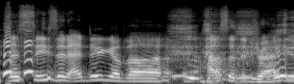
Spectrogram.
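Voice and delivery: laughing while talking. Real, not acted. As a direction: let laughter break through the words. Laughing while mentioning the show.

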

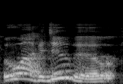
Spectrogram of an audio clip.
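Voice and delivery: high, drawn-out mock disbelief; astonished echo. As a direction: repeat the odd name as if amazed. Narrator echoes answer in surprise.

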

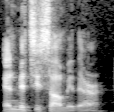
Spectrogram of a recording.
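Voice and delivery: ordinary talk, nothing marked

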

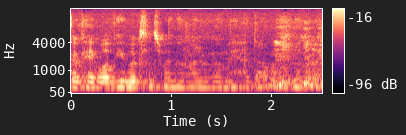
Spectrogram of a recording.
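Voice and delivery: very soft, hurried thinking aloud; mental checklist. Acted. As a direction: run through it quickly under your breath. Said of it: "doing the checklist in my head".

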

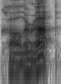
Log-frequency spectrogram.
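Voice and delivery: sinister monotone command; eerie creature, level and grave; gray, terrible voice. A narrator's reading. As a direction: summon with cold gravity. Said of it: "said the gray voice".

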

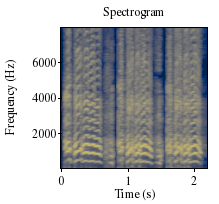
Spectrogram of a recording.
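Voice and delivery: very high, loud hammed-up laughing; mock crowd laughter. Crowd laughing at the bit, very high mock. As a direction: cackle like a fawning audience. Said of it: "everyone's like".

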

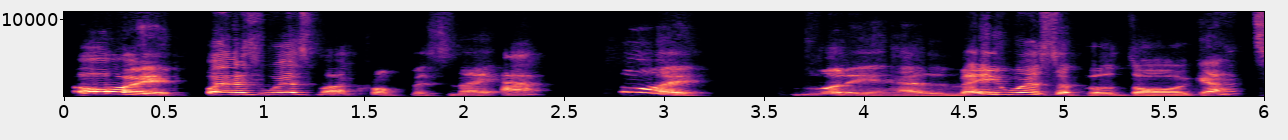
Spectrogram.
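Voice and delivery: high, loud hammed-up Cockney with slow "crumpets"; mock British accent. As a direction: keep pushing the silly English caricature. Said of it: "That went on for uncomfortably long".

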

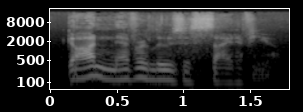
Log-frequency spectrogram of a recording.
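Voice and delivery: ordinary delivery

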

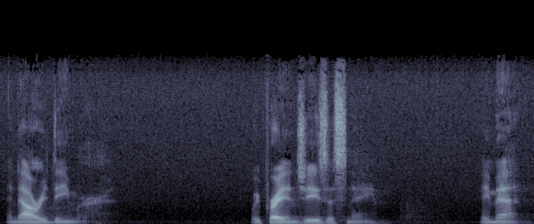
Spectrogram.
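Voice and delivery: low, soft, unhurried prayer voice; closing prayer. Acted. Pastor praying softly over the congregation, hushed and reverent. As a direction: pray it quietly, reverently.

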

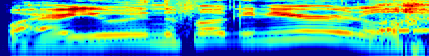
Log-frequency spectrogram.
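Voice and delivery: put-on laughing through a drunk quote. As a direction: laugh while quoting yourself. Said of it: "And I'm like".

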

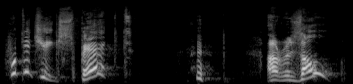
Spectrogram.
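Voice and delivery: mock disbelief. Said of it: "we can all say".

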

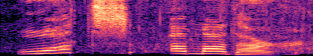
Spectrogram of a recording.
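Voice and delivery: high, slow, baffled question; ignorant Smee. A narrator's reading. Smee puzzled by an unknown word, ignorant. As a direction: ask slowly and high, clueless. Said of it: "asked the ignorant Smee".

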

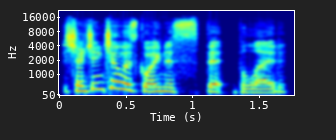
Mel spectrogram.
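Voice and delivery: plain reading voice

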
